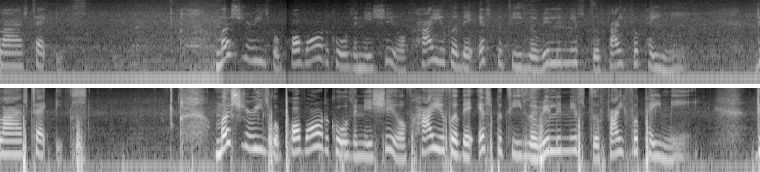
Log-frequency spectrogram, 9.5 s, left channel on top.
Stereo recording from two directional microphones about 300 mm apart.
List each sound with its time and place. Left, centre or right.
0.0 s speech: right
2.2 s speech: right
